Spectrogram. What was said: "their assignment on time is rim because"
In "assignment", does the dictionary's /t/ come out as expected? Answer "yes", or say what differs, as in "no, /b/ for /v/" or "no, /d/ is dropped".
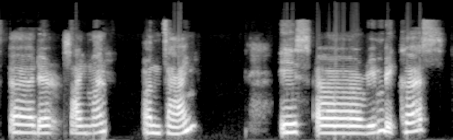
yes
